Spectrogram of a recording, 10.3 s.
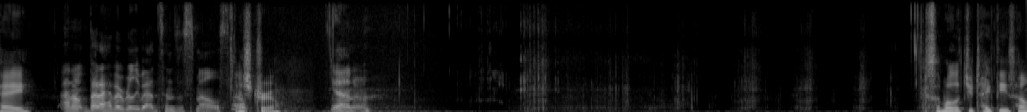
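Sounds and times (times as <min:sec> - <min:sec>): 
speech: 0:00.0 - 0:03.8, 0:09.2 - 0:10.2
person crunching and chewing a flavored chip: 0:04.1 - 0:09.4.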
